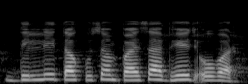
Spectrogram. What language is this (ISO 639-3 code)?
mag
